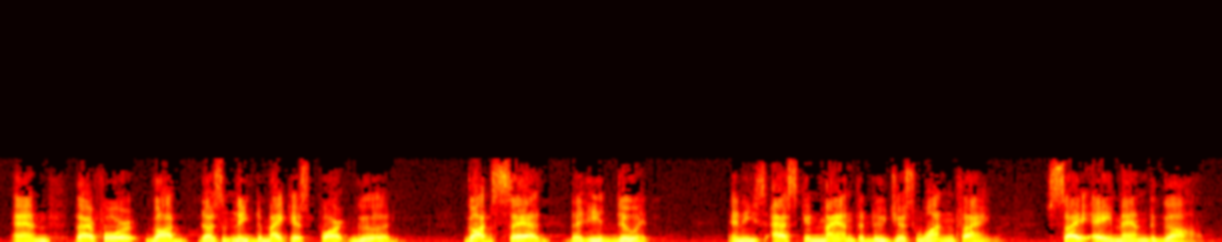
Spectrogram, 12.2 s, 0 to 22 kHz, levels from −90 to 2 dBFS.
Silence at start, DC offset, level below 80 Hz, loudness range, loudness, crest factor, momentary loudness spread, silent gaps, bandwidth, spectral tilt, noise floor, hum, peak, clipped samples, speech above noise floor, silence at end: 0.15 s; under 0.1%; -58 dBFS; 2 LU; -17 LUFS; 14 dB; 8 LU; none; 7.8 kHz; -6.5 dB/octave; -56 dBFS; none; -2 dBFS; under 0.1%; 39 dB; 0.25 s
